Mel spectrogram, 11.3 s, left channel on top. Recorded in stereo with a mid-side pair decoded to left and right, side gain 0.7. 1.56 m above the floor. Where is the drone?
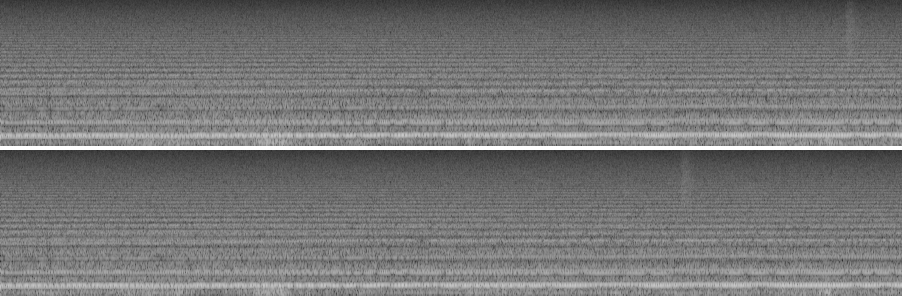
Straight ahead.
